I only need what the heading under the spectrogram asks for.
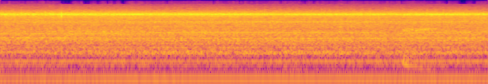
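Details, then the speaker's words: Honda CR-V with intermittent fuel pump relay problem: with relay negative terminal grounded, steady smooth idle with even hiss and faint high whine, no misses or knocks; no check engine light, no codes on scan tool. "there's no check engine light there's nothing wrong"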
